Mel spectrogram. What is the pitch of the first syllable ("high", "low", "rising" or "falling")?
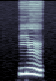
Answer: falling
